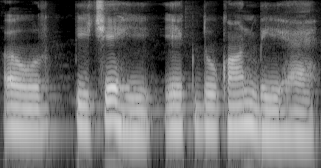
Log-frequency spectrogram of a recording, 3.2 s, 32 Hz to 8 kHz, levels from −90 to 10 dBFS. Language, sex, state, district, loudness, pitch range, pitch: Hindi, male, Uttar Pradesh, Saharanpur, -17 LUFS, 110-125 Hz, 120 Hz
